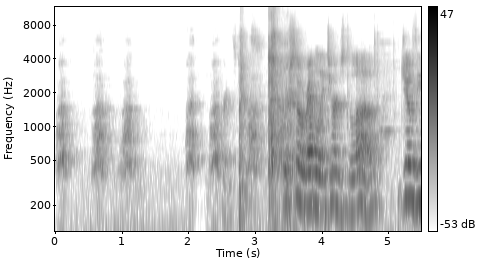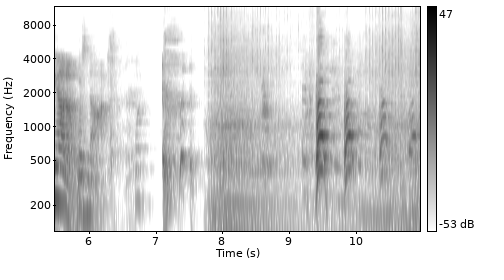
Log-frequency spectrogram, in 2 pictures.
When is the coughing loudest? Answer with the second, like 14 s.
3 s.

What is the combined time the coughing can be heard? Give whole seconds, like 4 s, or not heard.
3 s.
